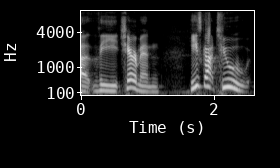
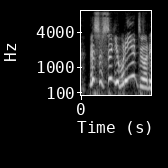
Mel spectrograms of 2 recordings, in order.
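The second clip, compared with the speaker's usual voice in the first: much higher, lightly voiced kid asking; raised-pitch mock student voice; 14 semitones higher, much faster than usual. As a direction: squeak it up like a startled student. Students voiced in recapped scene.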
